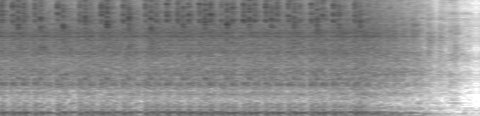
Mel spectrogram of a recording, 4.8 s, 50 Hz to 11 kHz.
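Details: 1971 Triumph T120 twin, first start after repair with valve clearances freshly adjusted: lumpy, quick beat that starts fast then settles into a steady idle with no knocks or rattles, then the engine cuts off. It sounds good; no tach is connected.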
